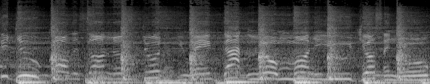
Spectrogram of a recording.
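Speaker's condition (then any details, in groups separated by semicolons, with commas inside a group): No condition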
